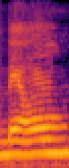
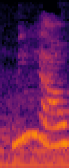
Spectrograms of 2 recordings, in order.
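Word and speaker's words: Meow: Eu sempre pronuncio o nome desse. É aí, ó, embaixo. Meol, meol, meol. Miau, mãe.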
